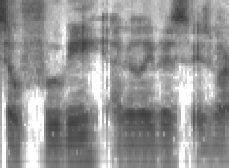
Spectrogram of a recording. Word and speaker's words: Sofubi: But the more I look at him, I love the it's Sofubi, I believe is what, right?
